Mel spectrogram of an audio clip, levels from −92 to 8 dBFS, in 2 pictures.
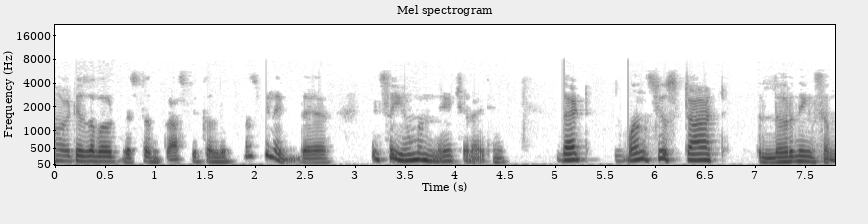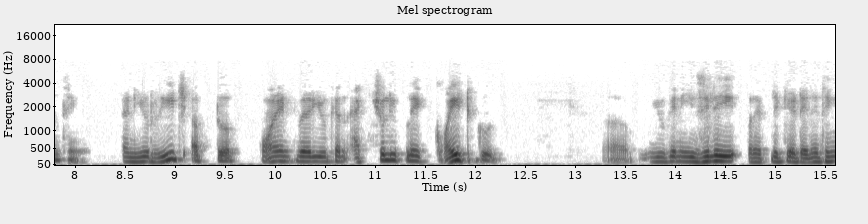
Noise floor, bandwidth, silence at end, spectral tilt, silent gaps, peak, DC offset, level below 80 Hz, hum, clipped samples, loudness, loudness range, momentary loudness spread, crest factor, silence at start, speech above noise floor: -51 dBFS; 5.4 kHz; 0 s; -10.5 dB/octave; none; -2 dBFS; under 0.1%; -60 dBFS; none; under 0.1%; -24 LUFS; 2 LU; 14 LU; 22 dB; 0 s; 28 dB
